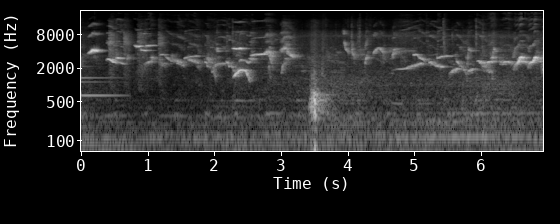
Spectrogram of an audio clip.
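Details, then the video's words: Oriental magpie-robin song used to tutor other cage birds, Indonesia: clear sliding whistles and varied warbled phrases, interrupted midway by a sharp knock. "Pancingan suara kacer gacor, bongkar isian burung"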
